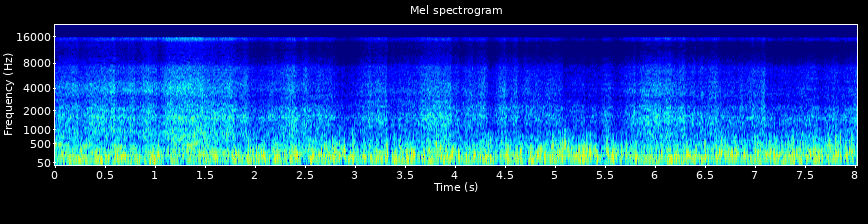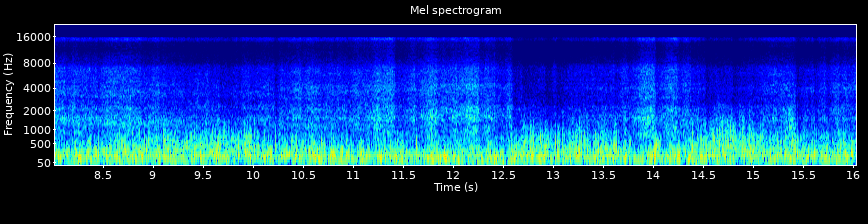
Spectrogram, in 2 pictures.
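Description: Wind buffeting the phone's microphone in a steady low rumble, over the continuous wash of small sea waves breaking and running up a sandy beach.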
